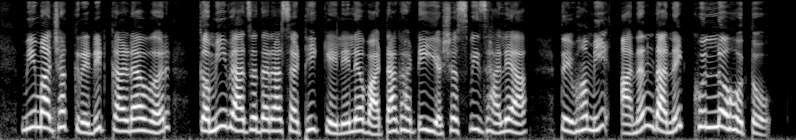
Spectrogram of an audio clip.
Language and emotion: Marathi, happy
